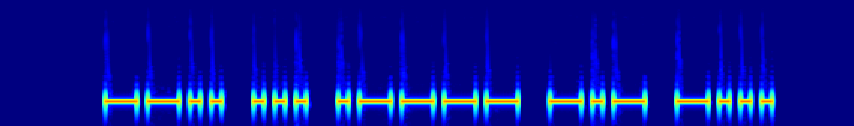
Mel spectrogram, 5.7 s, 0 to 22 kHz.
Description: Morse code, heard as a keyed tone, about 17 wpm, 700 Hz. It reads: ZS1KB
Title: DXCC-100 Call Signs - 5 Characters - Repeated 2x - 17wpm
